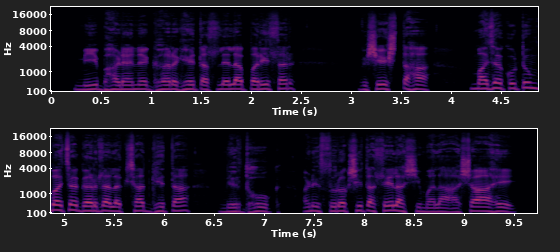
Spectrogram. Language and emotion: Marathi, fearful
